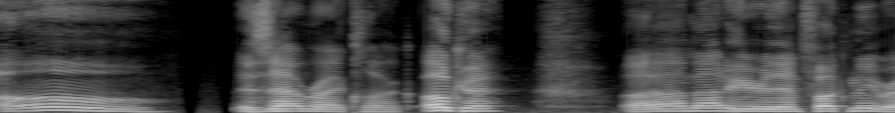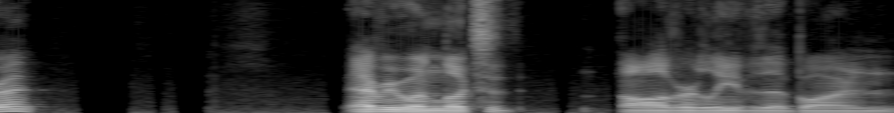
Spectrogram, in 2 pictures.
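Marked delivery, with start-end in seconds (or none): 0.0-4.6 pitched up high, long drawn-out oh. Acting out a scene from the show as Oliver: imitating Oliver. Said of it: "He's like".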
